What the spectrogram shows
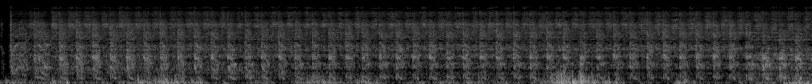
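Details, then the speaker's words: JLG 80HX boom lift, Ford LRG-425 engine, about 15°F morning after a night in single digits, manual choke: long labored cranking, needing two cranks, before catching into a rough cold idle; hard cold start. "this definitely was not an easy start I had to do two cranks on it and um I think I didn't manage the choke well but you know when it's that cold this engine is going to have trouble starting"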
